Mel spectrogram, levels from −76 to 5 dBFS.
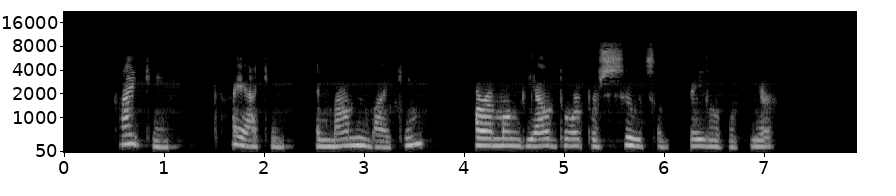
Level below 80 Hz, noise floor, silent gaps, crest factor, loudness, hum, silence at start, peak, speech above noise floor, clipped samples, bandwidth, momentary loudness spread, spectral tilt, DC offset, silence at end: -74 dBFS; -75 dBFS; none; 20 dB; -25 LUFS; none; 0.55 s; -6 dBFS; 52 dB; under 0.1%; 9.2 kHz; 12 LU; -5.5 dB/octave; under 0.1%; 0.8 s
